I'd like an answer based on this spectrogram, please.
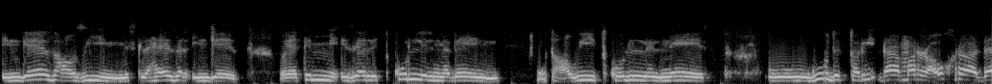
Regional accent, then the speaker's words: Egypt; ونقول احنا مصريين.

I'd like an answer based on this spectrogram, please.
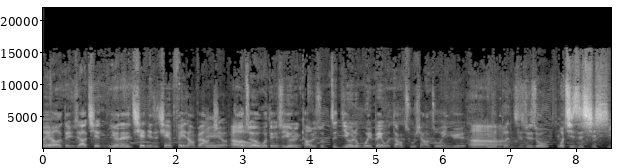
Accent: Taipei, Taiwan; also born or lived in Los Angeles, United States; 我是在台湾长大的，我是从 LA 出生之后，大概一两岁之后就回来台湾

